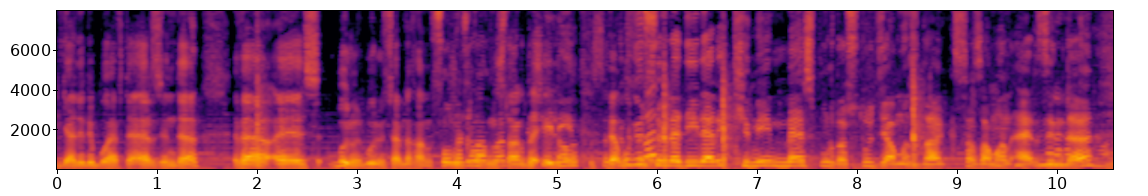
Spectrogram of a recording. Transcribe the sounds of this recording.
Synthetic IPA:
ɟæliɾibuhæft̪ʰæːɾzind̪æ | væ | bununbujynsæbinæχɑnɯmso̞nund͡ʒut̪ʰχnuʃlˠɑɾɯd̪ɑʔelijjinvæbuɟynsø̞jlæd̪ijlæɾicʰimimæzbuɾd̪ɑst̪ud̪ijɑmɯzd̪ɑɡɯ̥sɑzɑmɑnæɾzind̪æ

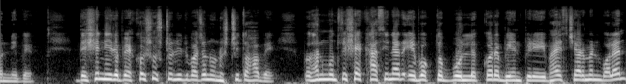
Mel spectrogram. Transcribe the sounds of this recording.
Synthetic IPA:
onːebe | d̪eʃeɾniɾop̬ekʰːoʃuʃʈʰoniɾbat͡ɕononuʃʈʰit̪oɦɔbepɾod̪ʱanmont̪ɾiʃekʰhasinaɾebɔk̚t̪obːoulːekʰːoɾebienpiɾejbʱajst͡ɕeaɾmenbɔlen

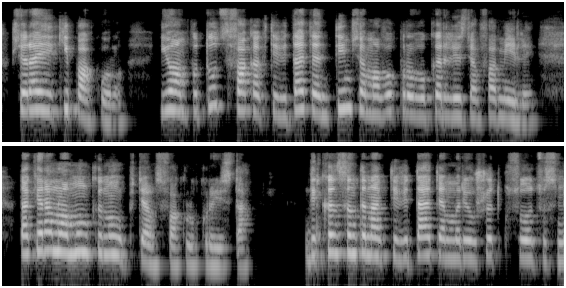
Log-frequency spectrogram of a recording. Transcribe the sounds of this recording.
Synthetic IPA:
ʃije̞ɾaekʲipaːko̞lo̞ | jewamput̪ut̪sə̥fakakt̪ivit̪at̪eaɨnt̪impt͡ʃiamavut̪̚pɾo̞vo̞kəɾileest̪eanfamilijejd̪̥akəje̞ɾamlamuŋkənupu̥t̪eamsə̥faklukɾuest̪a | d̪iŋkɨnd̪sɨnt̪ɨnak̚t̪ivit̪at̪eamɾe̞uʃit̪ku̥sot̪susəm

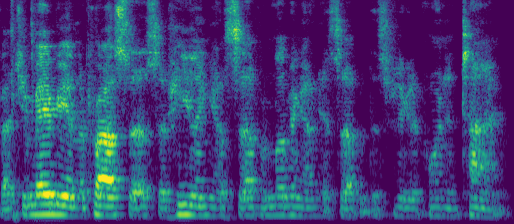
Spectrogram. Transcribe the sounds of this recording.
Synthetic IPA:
b̥ʌt͡ʃɨmeɪbiɨ̃nðəpʰɹ̥ɑsɛsʌv̥ɦilˠɪ̃ŋjə˞sɛlˠfə̃nlɪvɪ̃ŋə̃njə̰˞sɛlˠfət̪̚ðɪspʰə̥˞tɪkjl̩ˠə˞pʰɔ̃ɪ̃ñɨ̃ntʰãɪ̃m

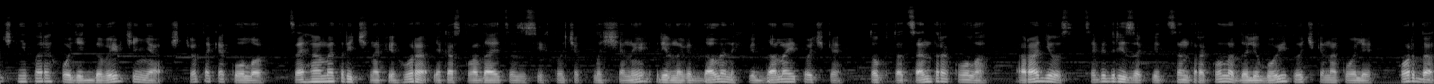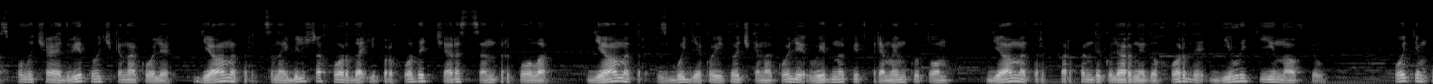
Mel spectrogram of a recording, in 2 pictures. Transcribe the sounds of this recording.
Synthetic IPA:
ut͡ʃnʲipeɾexɔdʲɐt̚ʲd̪ɔʋɪwt͡ʃenʲːɐʃt͡ʃɔt̪ɐkɛkɔlˠɔt̪sɛɦeɔme̞t̪ɾɪt͡ʃnɐfʲiɦuɾɐ̰jɐkɑsklˠɐd̪ɑjet͡sʲːɐzʊsʲixt̪ɔt͡ʃɐk̚plˠɐʃt͡ʃɪnɪɾʲiwnɔʋʲid̪ːɑlˠenɪxʋʲid̪ːɑnɔjit̪ɔt͡ʃkɪ | t̪ɔpt̪ɔt̪sɛnt̪ɾɐkɔlˠɐ | ɾɑdʲiʊst̪sɛʋʲid̪ɾʲizɔkʋʲid̪̚t̪sɛnt̪ɾɐkɔlˠɐd̪ɔlʲʊbɔjit̪ɔt͡ʃkɪnɐkɔlʲi | xɔrd̪ɐspɔlˠʊt͡ʃɑjɛd̪ʋʲit̪ɔt͡ʃkɪnɐkɔlʲi | dʲiɑmet̪rt̪sɛnɐjbʲilʲʃɐxɔrd̪ɐʔipɾɔxɔd̪ɪt̚ʲt͡ʃɛɾɛst̪sɛnt̪rkɔlˠɐ | dʲiɑmet̪rzbudʲjɐkɔjit̪ɔt͡ʃkɪnɐkɔlʲiʋɪd̪nɔpʲid̪pɾʲɐmɪmkʊt̪ɔm | dʲiɑmet̪rperpend̪ɪkʊlʲɑrnɪjd̪ɔxɔrd̪ɪdʲilˠɪtʲjijinɑwpʲilˠ | pɔtʲim

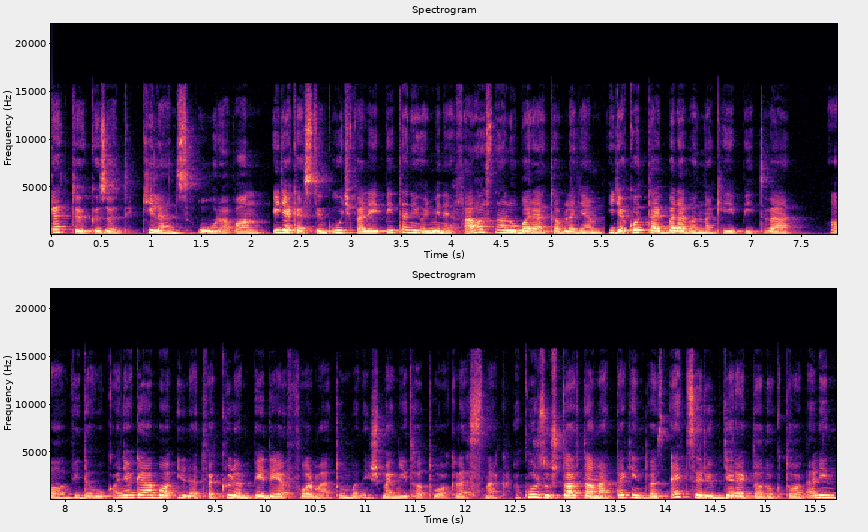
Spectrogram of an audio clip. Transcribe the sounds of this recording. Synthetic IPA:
kɛt̪ːøːkø̞zø̞t̪ːkilɛnt̪soːɾɒ̰vɒniːɟɛkɛst̪yŋkuːcfɛleːpiːt̪ɛniɦo̞ɟmineːlfɛlɦɒsnaːloːbɒɾaːt̪ɒblɛɟɛniːɟɒko̞t̪ːaːɡ̚bɛlɛvɒnːɒkeːpiːt̪ʋɛ | ɒvid̪ɛoːkɒɲɒɡaːbɒʔilːɛt̪ʋɛkylø̞mpeːd̪eːɛfːo̞rma̰ːt̪umbɒniʃmɛɡɲiːt̪hɒt̪oːɒ̰klɛsnɛkɒkurzuʃt̪ɒrt̪ɒlmaːt̪ːɛkint̪ʋɛɒzɛcsɛɾyːbɟɛɾɛɡ̚d̪ɒlo̞kt̪olɛlind̪

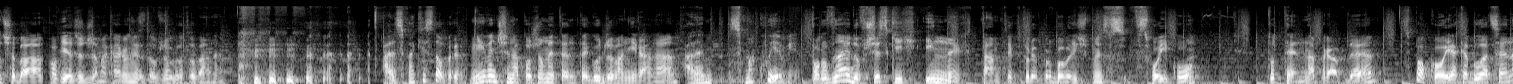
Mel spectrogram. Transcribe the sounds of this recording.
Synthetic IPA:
tʂɛbapɔvʲjed͡ʑed͡ʑʐɛmakaɾɔnjɛst̪ɔbʐɛuɡɔt̪ɔva̰nɘ | alɛsmakjɛst̪d̪ɔbɾɘ̰ɲevʲjɛmt͡ʂɘnapɔʐɔmʲjɛt̪ɛnt̪ɛɡɔʐɛvaɲiɾanaʔalɛsmakujɛmʲɛ̰pɔɾuvnajɛd̪ɔfʂɘst̪̚kʲixinːɘxt̪amt̪ɘkt̪uɾɛpɾubɔvalʲiɕmɘfsfɔjiku | t̪ɔt̪ɛnːapɾavd̪ɛspɔkɔjakabɘwat̪sɛna

